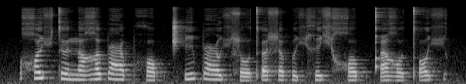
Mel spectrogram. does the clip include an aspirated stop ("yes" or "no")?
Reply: no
